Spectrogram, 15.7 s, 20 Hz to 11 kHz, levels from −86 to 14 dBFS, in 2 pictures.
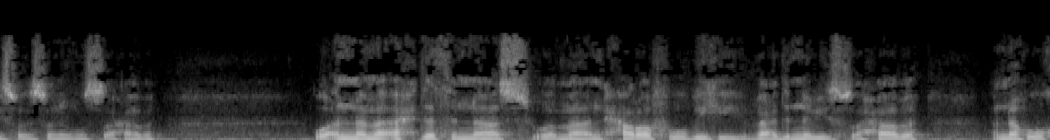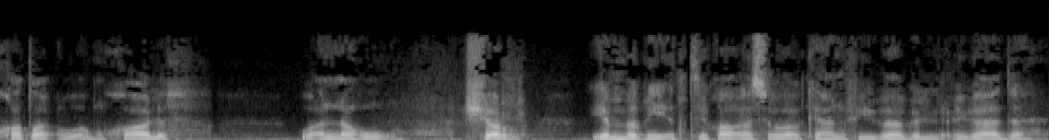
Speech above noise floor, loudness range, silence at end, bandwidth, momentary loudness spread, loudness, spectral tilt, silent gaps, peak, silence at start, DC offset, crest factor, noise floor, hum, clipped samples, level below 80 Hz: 25 dB; 3 LU; 0 s; 8.6 kHz; 11 LU; -20 LUFS; -7 dB/octave; none; -2 dBFS; 0 s; under 0.1%; 18 dB; -44 dBFS; none; under 0.1%; -44 dBFS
